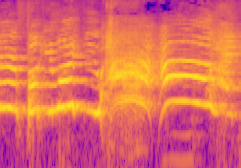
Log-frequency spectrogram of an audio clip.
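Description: A person screaming in a high, strained voice: one long drawn-out cry, a short break about a second in, then another cry that rises in pitch.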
